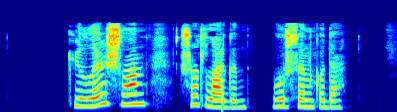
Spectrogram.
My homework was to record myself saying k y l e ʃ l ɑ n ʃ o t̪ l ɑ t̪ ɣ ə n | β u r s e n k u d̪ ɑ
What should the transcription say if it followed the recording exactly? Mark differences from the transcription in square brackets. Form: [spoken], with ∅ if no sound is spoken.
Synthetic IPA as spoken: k y l e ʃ l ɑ n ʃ o t̪ l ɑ [∅] ɣ ə n | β u r s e n k [o] d̪ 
